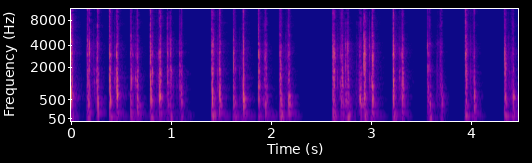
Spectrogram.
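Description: Keyboard-typing clicks, a quick irregular run of about twenty keystrokes in small groups with brief pauses, added as a sound effect over otherwise dead silence.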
